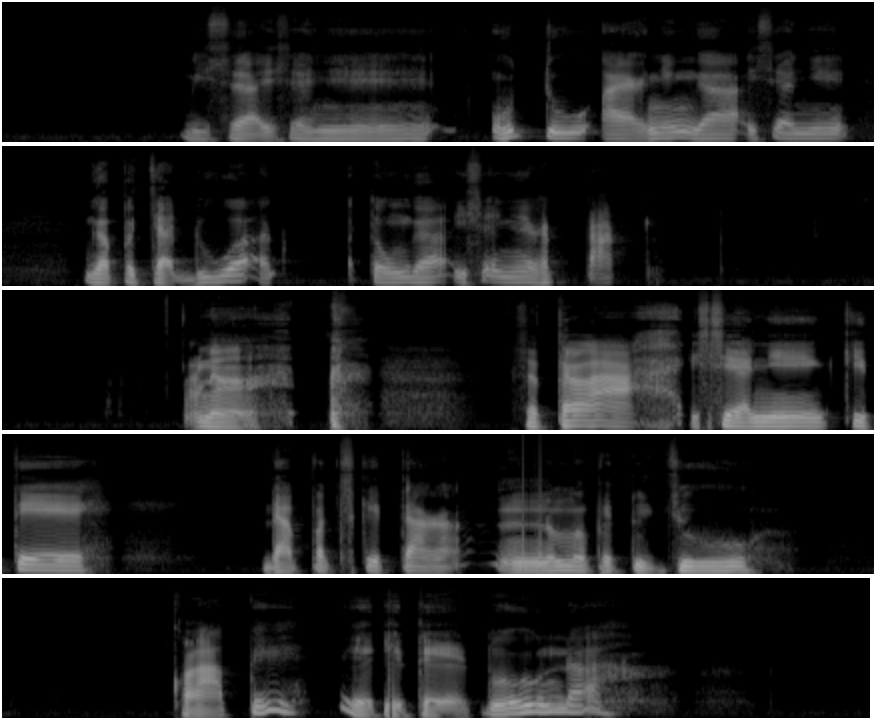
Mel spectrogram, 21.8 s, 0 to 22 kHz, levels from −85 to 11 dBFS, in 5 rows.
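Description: Chunks out of order occur four times in this speech. At 12.20 to 12.27 s, a short slice plays after the audio that should follow it. The same jumble returns at 15.68 to 15.77 s, between "dapet sekitar" and "ape tujuh". It comes again at 16.98 to 17.02 s, just after "ape tujuh", and at 19.35 to 19.39 s, between "kelape ya" and "turun dah". Each moment sounds garbled. The slices are about 21 ms long.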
